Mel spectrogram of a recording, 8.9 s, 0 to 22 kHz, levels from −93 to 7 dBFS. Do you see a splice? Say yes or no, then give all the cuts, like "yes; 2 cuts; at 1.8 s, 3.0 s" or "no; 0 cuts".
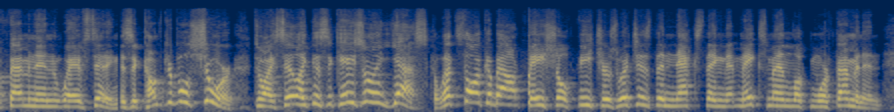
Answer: yes; 2 cuts; at 1.2 s, 4.3 s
